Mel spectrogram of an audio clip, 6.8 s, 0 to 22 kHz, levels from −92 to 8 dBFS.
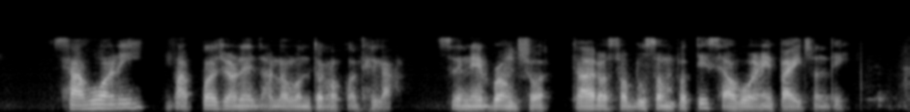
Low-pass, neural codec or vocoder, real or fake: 5.4 kHz; codec, 16 kHz, 1 kbps, FreqCodec, larger model; fake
